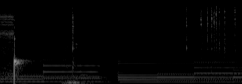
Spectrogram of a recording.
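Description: Intro music of sustained, held notes with a sharp pop just after the start, the loudest sound, and a soft low thud a little before the middle.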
